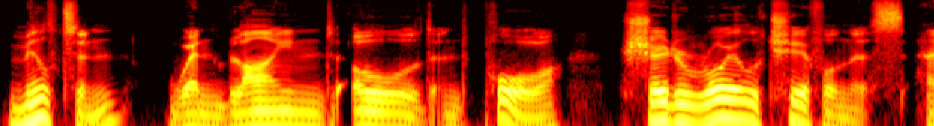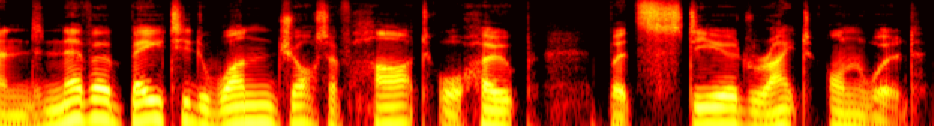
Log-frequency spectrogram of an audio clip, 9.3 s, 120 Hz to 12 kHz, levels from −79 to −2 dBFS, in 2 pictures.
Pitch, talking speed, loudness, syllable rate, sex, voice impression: 110 Hz, 150 wpm, -18 LUFS, 3.9 syllables/s, male, very masculine, very adult-like, middle-aged, very thick, tensed, slightly powerful, slightly bright, hard, slightly clear, slightly fluent, cool, very intellectual, sincere, calm, mature, friendly, reassuring, slightly wild, slightly lively, slightly kind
